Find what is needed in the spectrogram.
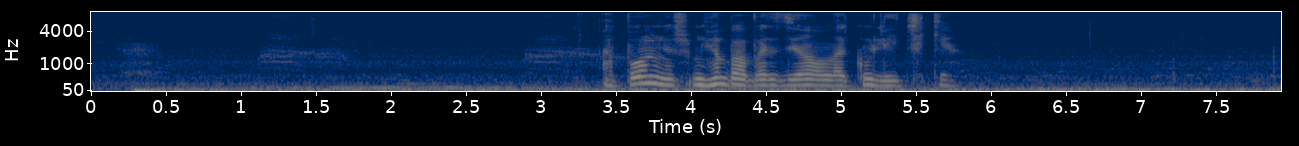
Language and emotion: Russian, positive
